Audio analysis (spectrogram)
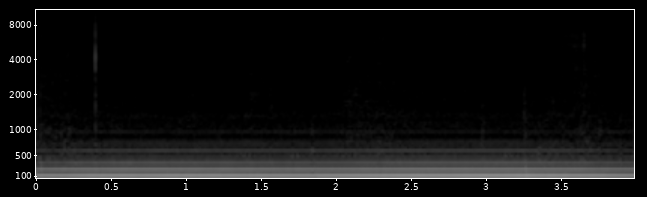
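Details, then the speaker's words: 1956 NordMende Fidelio 56 3D tube radio with all original tubes, power issue where audio fades after 10–15 minutes of play: programme sound drops out leaving steady low mains hum. "might sound a bit different just dropped right out there i don't know if you heard that"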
